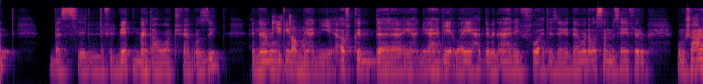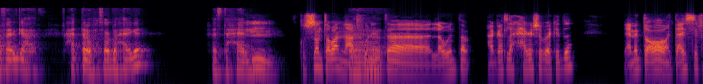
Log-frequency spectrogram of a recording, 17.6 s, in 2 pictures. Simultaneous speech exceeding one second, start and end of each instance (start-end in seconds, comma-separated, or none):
none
